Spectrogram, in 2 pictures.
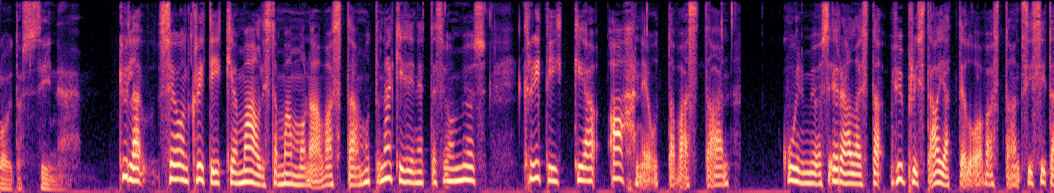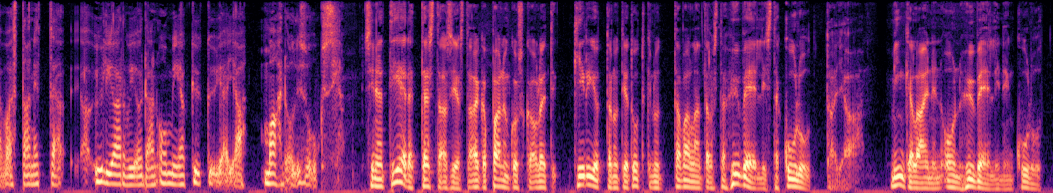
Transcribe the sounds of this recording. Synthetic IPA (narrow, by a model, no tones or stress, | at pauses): o̰it̪ɑssḭnæ | kylːæseoŋkrit̪iːkːiæmɑːlːist̪ɑmɑmːonɑ̰ːʋɑst̪ɑ̰ːmmut̪ːɑnækisinet̪ːæseommyøskrit̪iːkːiæʔɑhnḛut̪ːɑʋɑ̰st̪ɑ̰ːn | kuinmyøseræːlːɑist̪ɑ̰hyprist̪æ̰ɑjɑt̪ːḛlṵɑ̰ʋɑst̪ɑ̰ːnsiːssit̪æ̰ʋɑ̰st̪ɑːnet̪ːæ̰yliɑrʋioidɑːnʔomiɑkyky̰jæ̰jɑ̰mɑhdo̰lːisṵːksi̥ɑ̥sinæt̪ieɾæt̪t̪æst̪æɑsiɑst̪ɑɑikɑpɑljoŋkoskɑolet̪ | kirjot̪ːɑnut̪jɑt̪ut̪kinut̪t̪ɑʋɑlːɑːnt̪ɑlːɑst̪ɑhyʋeːlːist̪ækulut̪ːɑ̰jɑ̰ː | miŋkælɑinenonhyʋeːlːinḛŋkulṵt̪ː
